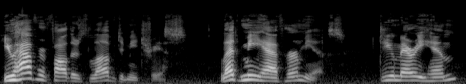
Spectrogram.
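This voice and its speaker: High-voiced, bold young lover played by a man. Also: sing-song, moderate pace, pushed and bright, dry recording, full character voice. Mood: mocking. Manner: assertive, rhetorical. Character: young Athenian lover, proud, bold and scornful. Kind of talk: Shakespearean verse audio drama acting.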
